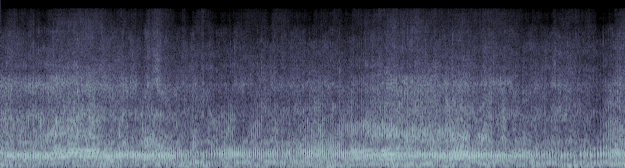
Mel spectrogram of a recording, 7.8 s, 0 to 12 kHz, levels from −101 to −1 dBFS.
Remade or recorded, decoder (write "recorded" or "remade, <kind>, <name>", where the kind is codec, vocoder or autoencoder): remade, codec, HILCodec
